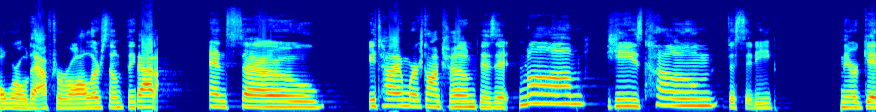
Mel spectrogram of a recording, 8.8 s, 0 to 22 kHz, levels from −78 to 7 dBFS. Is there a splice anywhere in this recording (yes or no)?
yes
